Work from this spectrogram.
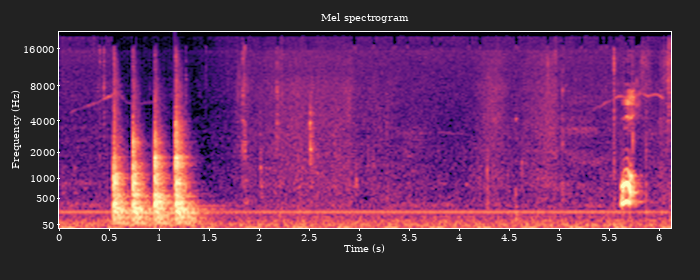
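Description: Four quick, firm knocks on a door in a backstage theatre setting, close and loud, followed by a quiet stretch and then one more short thud.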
